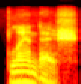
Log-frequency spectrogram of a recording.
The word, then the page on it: blandish: American English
